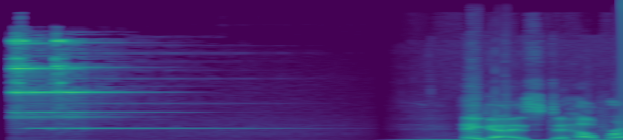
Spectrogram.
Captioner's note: bicycle bell rings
